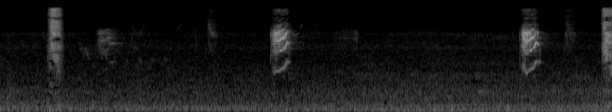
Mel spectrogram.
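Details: Female Rusty-collared seedeater (papa-capim) calling to stir males to sing: high, scratchy chirps with a falling lower note, repeated roughly every two and a half seconds, mixed with sharp short chips.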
